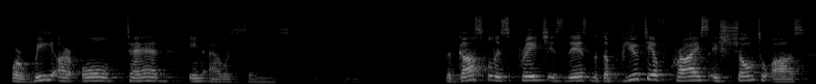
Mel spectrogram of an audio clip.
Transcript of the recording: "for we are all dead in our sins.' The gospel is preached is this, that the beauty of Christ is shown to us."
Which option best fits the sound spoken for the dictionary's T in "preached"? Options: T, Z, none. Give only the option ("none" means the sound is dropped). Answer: none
